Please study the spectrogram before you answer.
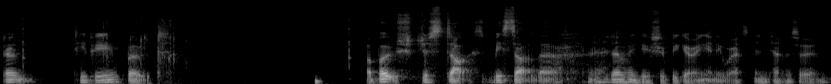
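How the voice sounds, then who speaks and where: A man's voice: low voice, big pitch swings, measured pace, creaky, long pauses, a little mellow, slight background noise. A man streaming a survival game, chatting to viewers and thinking aloud as he plays, sounding a bit nasal and sniffly from a cold. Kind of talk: casual gameplay commentary.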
